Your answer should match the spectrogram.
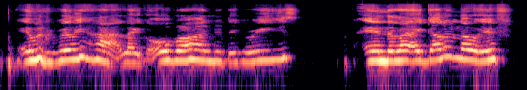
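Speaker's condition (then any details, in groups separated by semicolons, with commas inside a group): Cerebral palsy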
